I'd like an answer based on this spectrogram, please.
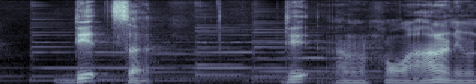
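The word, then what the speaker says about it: dizi: It's spelled D-I-Z-I, but it's not dizzy. It's pronounced ditsa.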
